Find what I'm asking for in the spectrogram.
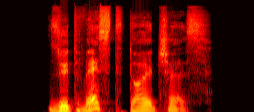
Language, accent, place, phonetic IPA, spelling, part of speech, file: German, Germany, Berlin, [zyːtˈvɛstˌdɔɪ̯t͡ʃəs], südwestdeutsches, adjective, De-südwestdeutsches.ogg
- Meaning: strong/mixed nominative/accusative neuter singular of südwestdeutsch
